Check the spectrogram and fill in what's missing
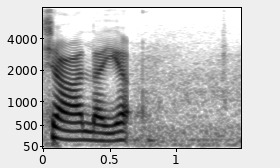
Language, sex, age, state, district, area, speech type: Sanskrit, female, 30-45, Karnataka, Bangalore Urban, urban, read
